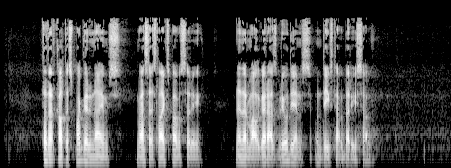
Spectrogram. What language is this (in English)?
Latvian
